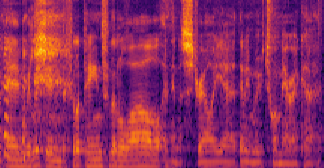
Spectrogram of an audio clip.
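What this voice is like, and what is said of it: International accent, faint Taiwanese hint. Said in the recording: “it's an international accent, I suppose they call it ... maybe there's a little bit of Taiwanese creeping through my accent”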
